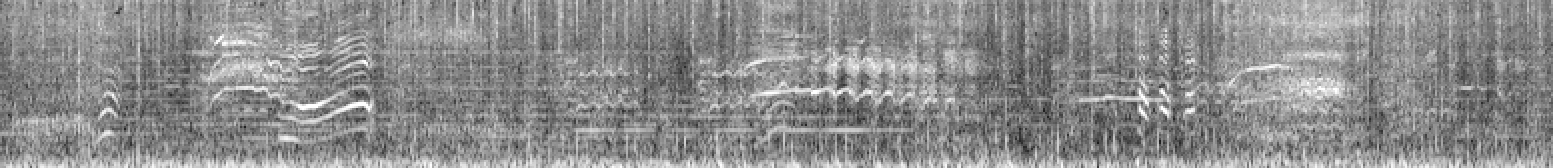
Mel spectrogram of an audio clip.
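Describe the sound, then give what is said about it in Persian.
Hooves clip-clop steadily under a rider on horseback, with several high, wavering neighs and whinnies cutting through the constant clatter. “دارم با تندر سواری میکنم.”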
